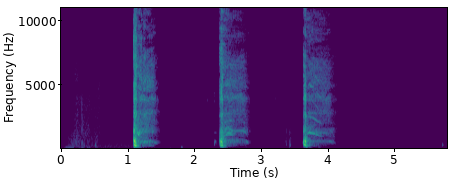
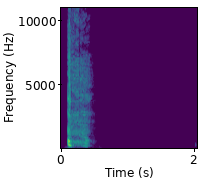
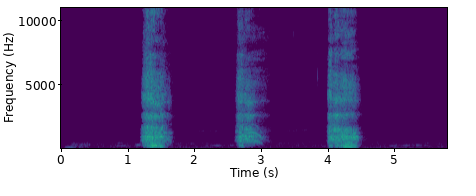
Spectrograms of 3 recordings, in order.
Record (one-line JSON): {"three_cough_length": "5.8 s", "three_cough_amplitude": 32768, "three_cough_signal_mean_std_ratio": 0.18, "cough_length": "2.0 s", "cough_amplitude": 32767, "cough_signal_mean_std_ratio": 0.19, "exhalation_length": "5.8 s", "exhalation_amplitude": 10597, "exhalation_signal_mean_std_ratio": 0.37, "survey_phase": "beta (2021-08-13 to 2022-03-07)", "age": "65+", "gender": "Male", "wearing_mask": "No", "symptom_none": true, "smoker_status": "Ex-smoker", "respiratory_condition_asthma": false, "respiratory_condition_other": false, "recruitment_source": "REACT", "submission_delay": "2 days", "covid_test_result": "Negative", "covid_test_method": "RT-qPCR"}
